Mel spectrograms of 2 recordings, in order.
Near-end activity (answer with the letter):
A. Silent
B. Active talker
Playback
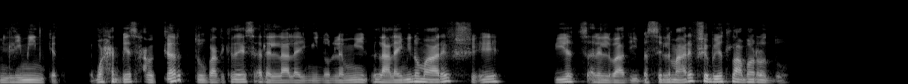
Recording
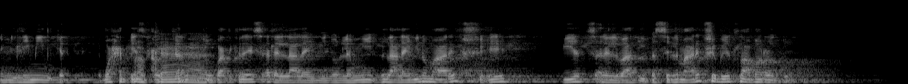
B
